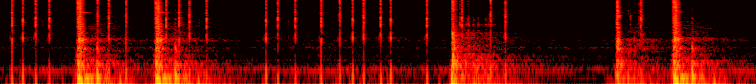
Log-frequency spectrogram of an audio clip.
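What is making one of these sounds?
Short game menu clicks and beeps sound quickly as options are selected.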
